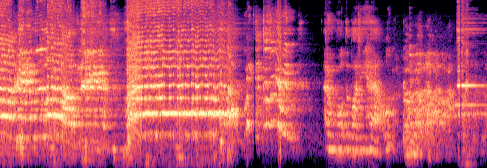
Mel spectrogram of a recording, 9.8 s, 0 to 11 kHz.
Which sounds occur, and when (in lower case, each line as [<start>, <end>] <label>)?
[0.00, 4.66] music
[0.00, 4.82] female singing
[0.00, 9.75] background noise
[4.88, 6.16] woman speaking
[6.40, 8.00] woman speaking
[7.65, 9.75] crowd
[8.04, 9.08] laughter
[9.09, 9.75] music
